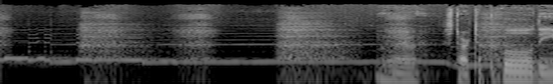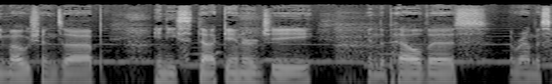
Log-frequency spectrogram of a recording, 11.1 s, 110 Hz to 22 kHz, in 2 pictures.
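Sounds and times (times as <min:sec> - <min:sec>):
slow deep inhalations during a guided breathwork session: 0:00.0 - 0:05.4, 0:06.6 - 0:07.1, 0:08.6 - 0:09.4
steady sustained musical tone: 0:00.0 - 0:11.0
speech: 0:03.8 - 0:11.0.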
